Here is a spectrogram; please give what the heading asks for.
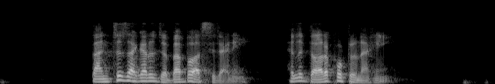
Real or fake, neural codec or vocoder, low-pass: fake; codec, 16 kHz, 1.1 kbps, Voila-Tokenizer; 7.2 kHz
